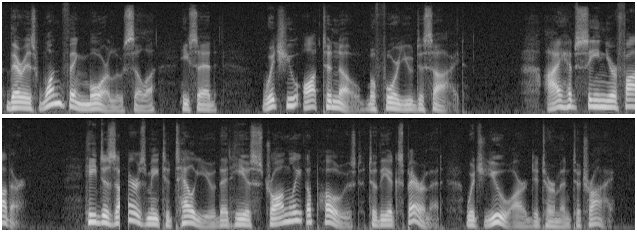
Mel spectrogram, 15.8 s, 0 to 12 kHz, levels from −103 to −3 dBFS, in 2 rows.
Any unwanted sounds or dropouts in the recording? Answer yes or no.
yes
